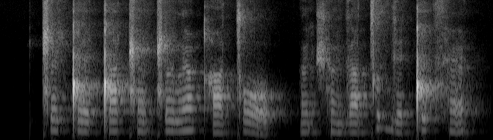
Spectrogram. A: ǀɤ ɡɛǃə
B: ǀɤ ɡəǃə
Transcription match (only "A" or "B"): A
